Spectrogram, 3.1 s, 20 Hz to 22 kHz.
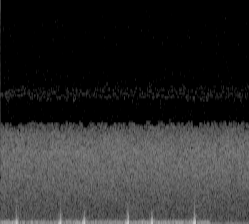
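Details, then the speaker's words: Normal heart sounds at the cardiac apex: regular two-part heartbeat about 70 a minute, first sound louder than the second; the first (systolic) sound has valvular, muscular and vascular components. "в норме на верхушке первый тон громче 2 1 систолический тон состоит из нескольких компонентов"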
